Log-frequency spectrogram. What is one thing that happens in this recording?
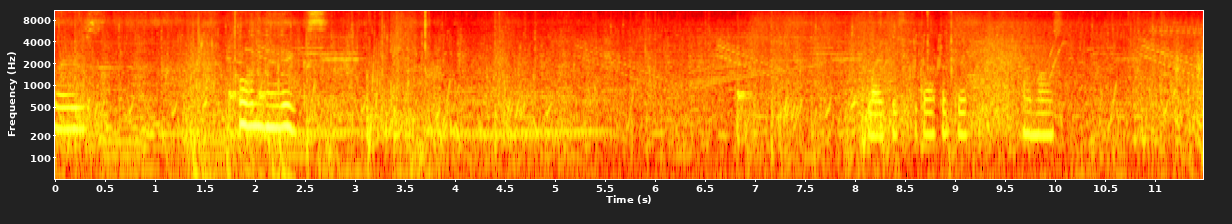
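Video game ink guns splat and squish in quick bursts.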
